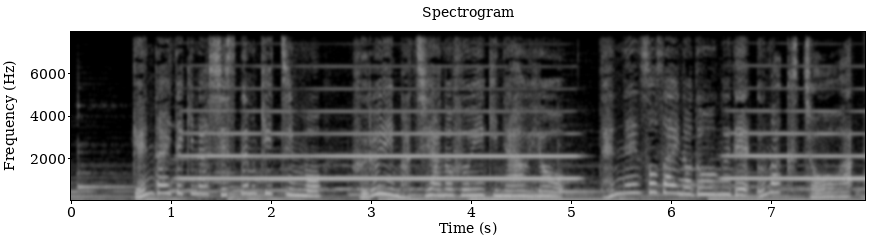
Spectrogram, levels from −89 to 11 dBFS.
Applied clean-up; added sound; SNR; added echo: none; Wind instrument, woodwind instrument; 0 dB; none.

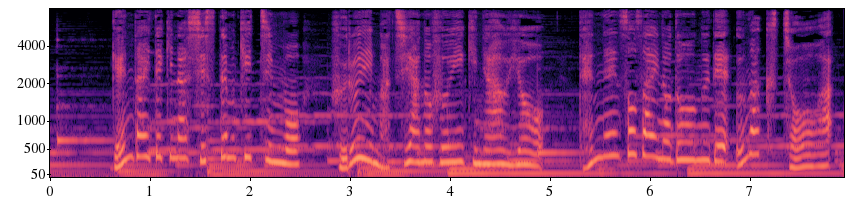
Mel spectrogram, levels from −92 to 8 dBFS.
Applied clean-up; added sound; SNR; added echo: none; none; none; none.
